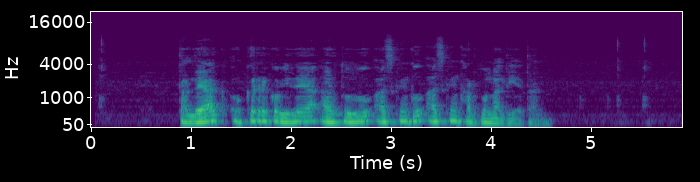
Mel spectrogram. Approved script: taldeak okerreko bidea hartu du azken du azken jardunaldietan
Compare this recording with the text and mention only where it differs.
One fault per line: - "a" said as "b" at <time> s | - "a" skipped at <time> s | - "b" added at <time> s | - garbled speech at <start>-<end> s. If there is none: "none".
none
